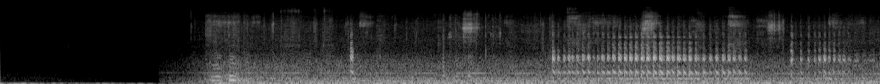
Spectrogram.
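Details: Honey bees inside a hive at an apiary make social calls: after a moment of silence, a dense droning buzz rises, with a run of rapid pulsed tonal notes in the middle and scattered knocks against the frames.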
